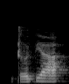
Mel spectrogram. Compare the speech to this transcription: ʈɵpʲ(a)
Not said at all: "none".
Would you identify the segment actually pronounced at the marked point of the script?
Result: a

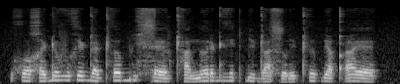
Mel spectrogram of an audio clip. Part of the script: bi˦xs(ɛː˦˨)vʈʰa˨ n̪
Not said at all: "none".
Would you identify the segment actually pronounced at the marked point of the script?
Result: ɛː˨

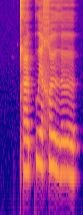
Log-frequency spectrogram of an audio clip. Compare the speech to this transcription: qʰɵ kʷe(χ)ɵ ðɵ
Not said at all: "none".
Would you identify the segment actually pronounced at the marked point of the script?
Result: χ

